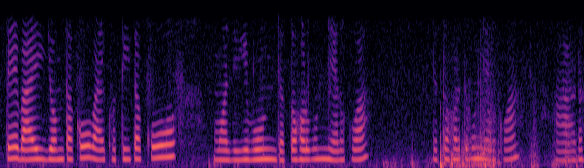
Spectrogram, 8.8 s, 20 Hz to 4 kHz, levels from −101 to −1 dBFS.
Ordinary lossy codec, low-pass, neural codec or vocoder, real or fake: none; 3.6 kHz; none; real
